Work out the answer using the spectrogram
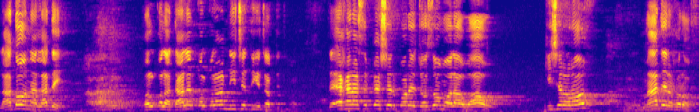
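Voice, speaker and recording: A man teaching Quran reading, chanting verses slowly and then explaining them letter by letter while quizzing students and having them repeat. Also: extremely high pitch, a bit bright, a little hiss or hum. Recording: echoey hall with long reverb.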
